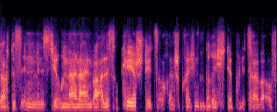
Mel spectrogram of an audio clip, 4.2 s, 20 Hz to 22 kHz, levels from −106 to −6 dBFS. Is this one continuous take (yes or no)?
no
